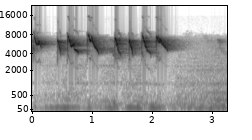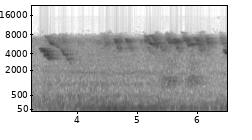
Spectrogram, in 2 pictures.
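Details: Lure recording of white-eye song meant to spur caged white-eyes into lively singing: seven quick, piercing, falling chirps in two seconds, then faint, distant high twitters over a low rumble.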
